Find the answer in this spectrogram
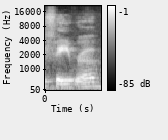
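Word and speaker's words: Feyre: I want to say Farah, but I think it's Farah.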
